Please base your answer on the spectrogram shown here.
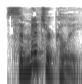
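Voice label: "symmetrically", English, British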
